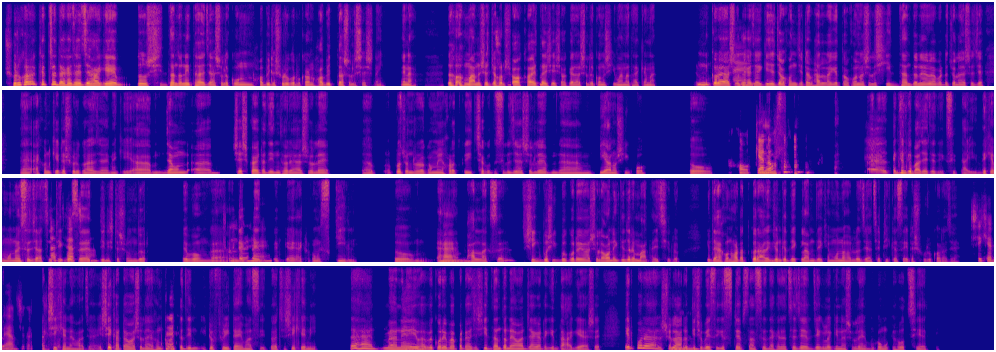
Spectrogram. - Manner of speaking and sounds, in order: chuckle; unintelligible speech; giggle; laughing while speaking: "হয়েছে যে, আচ্ছা ঠিক আছে"; tapping; tongue click
- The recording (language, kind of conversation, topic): Bengali, podcast, কীভাবে আপনি সাধারণত নতুন কোনো হস্তশিল্প বা শখ শুরু করেন?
